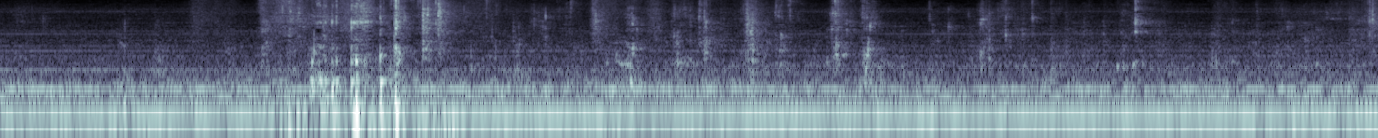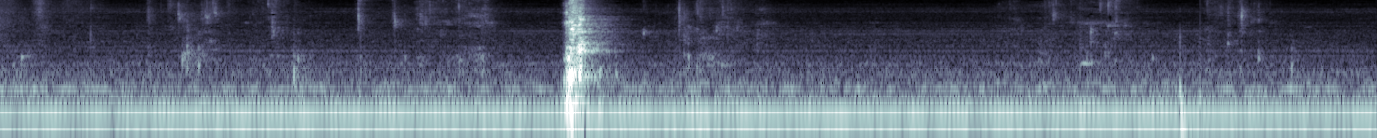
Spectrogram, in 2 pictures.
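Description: English bulldog puppy licking and snuffling at a tile floor, with scattered small clicks and a brief louder flurry about two seconds in. About ten seconds in comes one short, loud sound from the dog.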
